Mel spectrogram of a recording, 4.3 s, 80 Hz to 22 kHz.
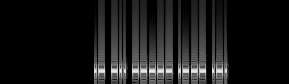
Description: Morse code, heard as a keyed tone, about 36 wpm, 700 Hz. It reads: AD0JR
